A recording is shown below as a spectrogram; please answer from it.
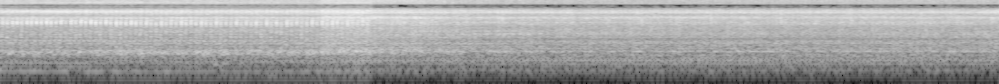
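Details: Toyota Estima after balance shaft restoration to cure a ticking knock near the lower front pulley, heard from underneath in Park: steady even idle with no knocking from the sump area; engine sounds healthy.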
